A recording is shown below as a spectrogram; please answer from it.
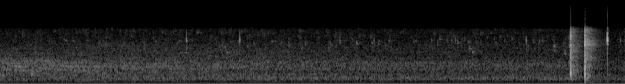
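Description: Steady trickle of water from an aquarium filter, with two sharp hand claps in quick succession near the end, given as a cue to the dogs.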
